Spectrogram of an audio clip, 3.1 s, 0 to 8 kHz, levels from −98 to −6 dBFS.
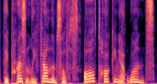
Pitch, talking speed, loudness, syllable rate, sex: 215 Hz, 155 wpm, -17 LUFS, 4.5 syllables/s, female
